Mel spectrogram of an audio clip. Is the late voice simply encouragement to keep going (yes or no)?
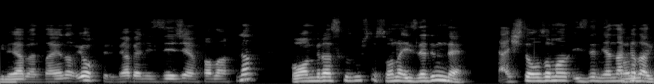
no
